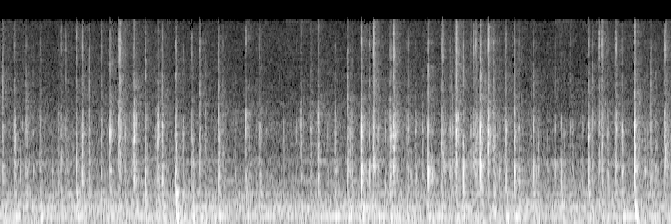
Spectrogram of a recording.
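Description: Fast typing with fingertips and long red-painted nails on a thin backlit aluminium keyboard whose plastic keys are covered by a red silicone skin. It makes a dense stream of soft, muted clicks and taps over a low hum, with brief brighter nail clicks standing out.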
